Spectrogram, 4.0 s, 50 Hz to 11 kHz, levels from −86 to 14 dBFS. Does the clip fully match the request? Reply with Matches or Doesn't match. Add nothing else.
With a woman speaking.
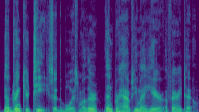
Doesn't match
